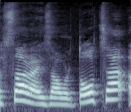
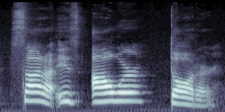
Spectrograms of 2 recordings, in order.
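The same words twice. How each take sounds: First: Said in the usual way. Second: Slow and louder, every word separate; slow dictation. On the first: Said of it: "أولا". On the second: Shown as a demonstration. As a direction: spell out the sentence for learners. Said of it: "باش نقول بنتنا غادي نقول".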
